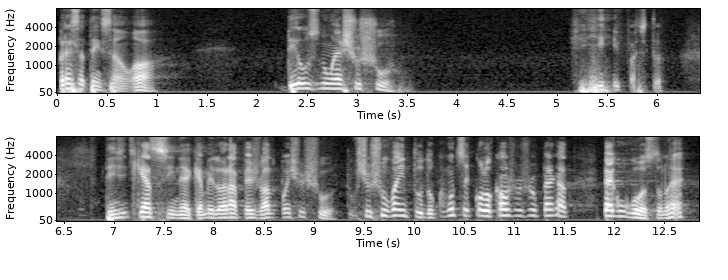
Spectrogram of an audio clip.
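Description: A man's voice: on the high side, expressive, quick pace. A man with a Brazilian Portuguese accent, preaching a live sermon as pastor and calling out to the congregation. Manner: emphatic preaching that swings between hushed and loud, calling out to the congregation.

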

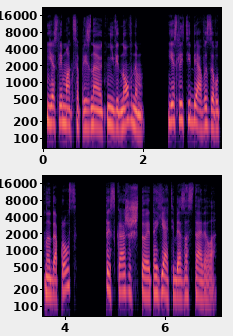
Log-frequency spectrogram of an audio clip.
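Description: A woman's voice: low-pitched, fairly even intonation, moderate pace, a little mellow, no room sound, clean studio sound, lightly acted. A woman reading a determined young woman who keeps insisting firmly. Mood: insistent.

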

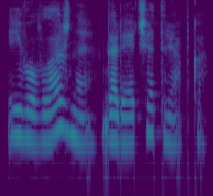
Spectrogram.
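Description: A brazen, sultry inner wanton, as a woman reader puts her on, pitched a little higher and purring with shameless desire in an erotic audiobook. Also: steady tone, a little slow, dark tone.

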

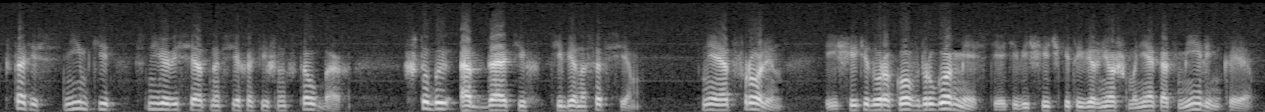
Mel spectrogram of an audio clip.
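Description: Male narrator voicing a menacing young thief, sneering to hissed threats, lively pitch, muffled audiobook. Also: normal speed, natural voice.

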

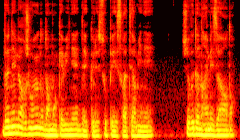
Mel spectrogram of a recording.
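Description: A bold young hero who gives orders, read by a man. He sounds commanding on a dark, husky voice, pitched low. It is an audiobook reading. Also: steady tone, brisk, slight background noise, natural voice. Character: bold young male hero, quick-tempered leader.

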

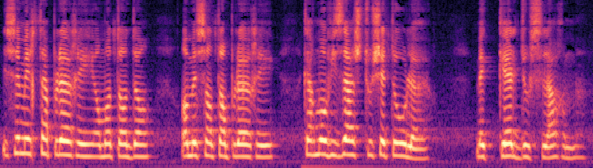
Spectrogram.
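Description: A woman narrating a classic literary audiobook in a measured, expressive reading. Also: on the high side. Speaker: audiobook reader.

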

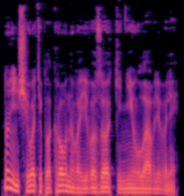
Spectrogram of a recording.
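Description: A male audiobook narrator reading in an even, measured way. His voice is deep and low. The recording is dry, with no room sound. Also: vocal fry, dry recording. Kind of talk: scripted narration.

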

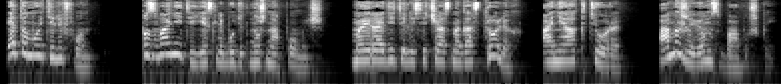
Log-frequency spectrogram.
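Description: Young woman vendor, read by a woman narrator: curious, teasing, animated, higher voice. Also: fairly quick, breathy edge. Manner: animated, teasing, raised pitch.

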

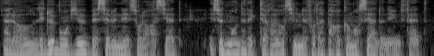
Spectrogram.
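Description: A man narrating a novel as an audiobook in a measured, literary reading manner. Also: mid-range voice, mellow, slightly rough.

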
